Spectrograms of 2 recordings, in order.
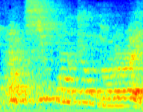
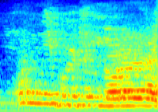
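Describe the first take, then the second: First: The word is said with a 'ch' sound: hochibul. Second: The word is said with an 'n' sound: honnibul. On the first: The speaker calls it wrong. "이런 사람은 없어" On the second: The speaker calls it right. "이렇게 되지"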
